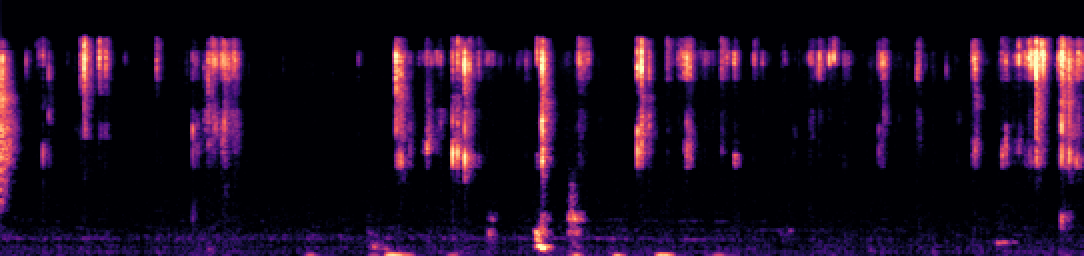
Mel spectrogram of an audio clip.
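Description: A small solid bar of white soap with an embossed top is held in both hands while its edge is scraped and carved with a small striped blade. Dry flakes crunch off in a quiet series of crisp, bright scrapes and crackles, with short pauses between strokes.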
